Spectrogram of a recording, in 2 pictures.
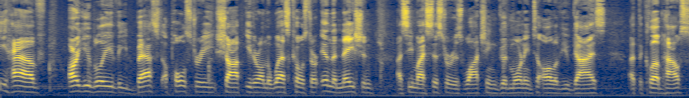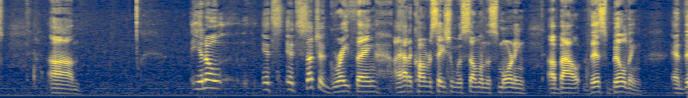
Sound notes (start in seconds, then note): none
